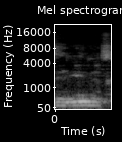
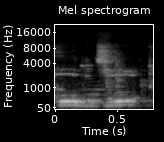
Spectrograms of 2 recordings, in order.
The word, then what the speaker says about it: Egidijus: My name is Egidijus. It's Egidijus.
